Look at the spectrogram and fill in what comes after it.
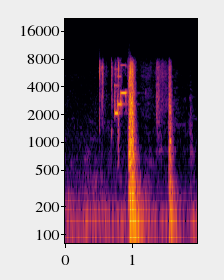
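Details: Volkswagen Voyage central locking motor after repair (door panel reassembled; previously noisy and sometimes not unlocking): two crisp lock clunks with a brief motor whir, no grinding, now normal.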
